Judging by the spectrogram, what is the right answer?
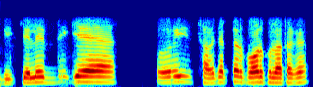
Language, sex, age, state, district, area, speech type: Bengali, male, 18-30, West Bengal, Paschim Medinipur, rural, conversation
